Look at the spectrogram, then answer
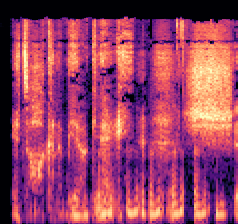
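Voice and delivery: awkward asmr whisper. Calming a complaining customer in a role-play: awkward ASMR whisper. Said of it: "awkward A S M R whispering in the ear".

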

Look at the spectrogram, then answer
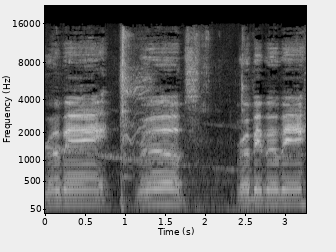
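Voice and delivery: smitten, besotted, lovestruck man, words drawn out. Teasing, doing an impression of a man with a crush, calling out the girl's name playfully. Smitten straight guy impression. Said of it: "Impression of a straight man who has a crush".

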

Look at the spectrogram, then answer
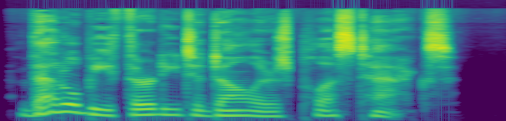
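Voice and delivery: ordinary delivery, nothing marked

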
